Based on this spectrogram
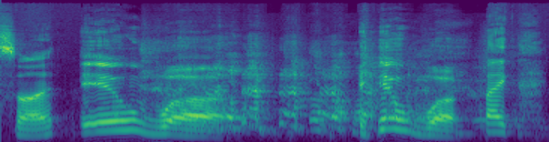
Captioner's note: everyone laughs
